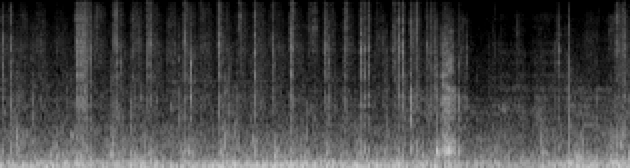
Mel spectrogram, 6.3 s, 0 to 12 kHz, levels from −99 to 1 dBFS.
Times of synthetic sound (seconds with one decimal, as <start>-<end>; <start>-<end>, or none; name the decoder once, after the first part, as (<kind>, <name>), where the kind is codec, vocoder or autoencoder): 5.0-5.7 (codec, HILCodec)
